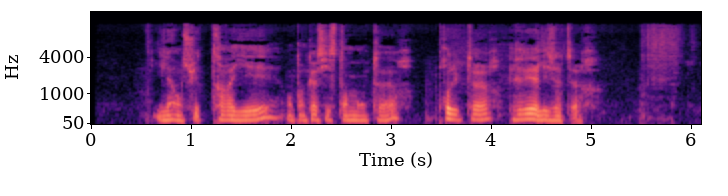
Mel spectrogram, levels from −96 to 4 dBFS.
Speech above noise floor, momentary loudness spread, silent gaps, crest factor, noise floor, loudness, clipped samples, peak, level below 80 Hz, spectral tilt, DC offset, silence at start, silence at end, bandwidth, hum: 40 dB; 17 LU; none; 22 dB; -65 dBFS; -25 LUFS; under 0.1%; -4 dBFS; -52 dBFS; -5 dB/octave; under 0.1%; 0.6 s; 0.25 s; 11.5 kHz; none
